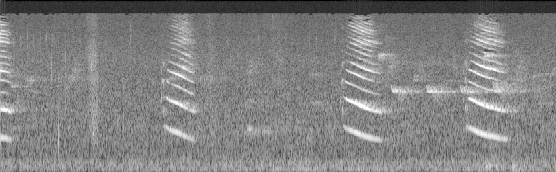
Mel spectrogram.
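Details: A magpie at close range gives three loud, descending, harmonic-rich calls, each sliding downward and spaced about two seconds apart. Between them the background is quiet, with a faint steady tone.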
